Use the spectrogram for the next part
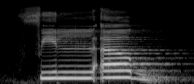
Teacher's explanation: Ra sukun dibaca secara tafkhim karena ra sukun ini didahului harokat fathah, maka ra dibunyikan dengan tebal.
